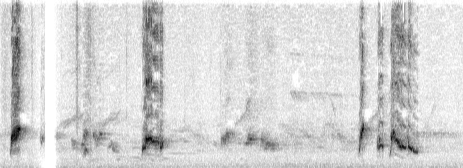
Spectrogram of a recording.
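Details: Red-whiskered bulbul delivering bright, warbling whistled phrases: an opening chirp, a loud rising-falling phrase, soft twitters, then a closing run of three quick liquid notes.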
